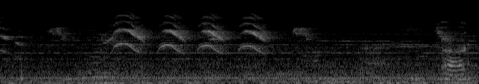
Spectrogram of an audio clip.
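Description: A bird gives a run of four clear, rising chirps in quick succession, then a few softer calls, over a faint outdoor hum.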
